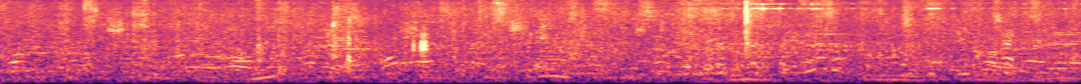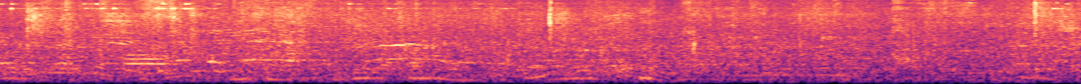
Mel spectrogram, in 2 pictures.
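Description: A crowd of men and women murmurs and chatters quietly nearby.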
